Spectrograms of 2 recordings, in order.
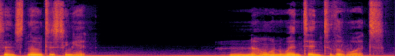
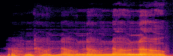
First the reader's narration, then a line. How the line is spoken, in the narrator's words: muttered, all hyperventilating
